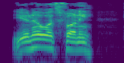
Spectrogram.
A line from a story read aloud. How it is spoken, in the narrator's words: said, chuckling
